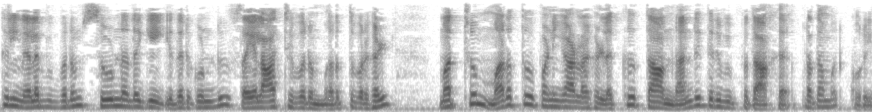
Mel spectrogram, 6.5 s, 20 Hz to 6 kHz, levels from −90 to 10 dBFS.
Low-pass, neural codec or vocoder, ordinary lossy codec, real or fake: 5.4 kHz; none; none; real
